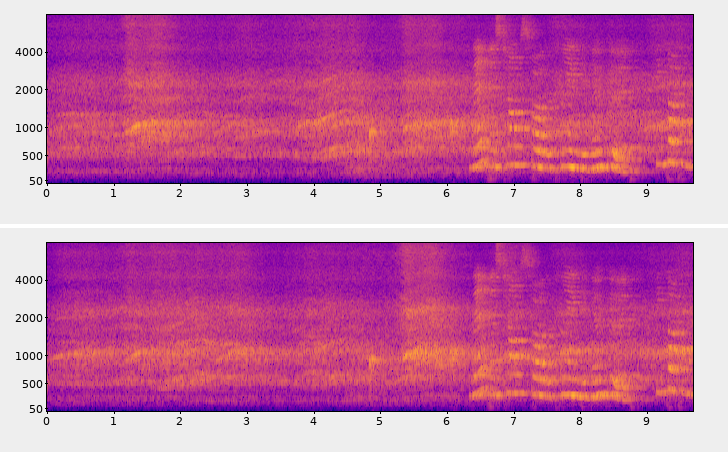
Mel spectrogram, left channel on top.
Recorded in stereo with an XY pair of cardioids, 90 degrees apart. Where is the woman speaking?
20° left, 1.1 m.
